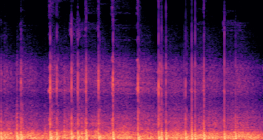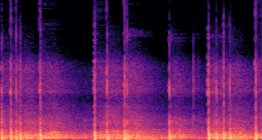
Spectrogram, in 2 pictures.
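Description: Street fireworks and firecrackers going off: many sharp bangs in quick, irregular succession, overlapping over a continuous crackle.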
